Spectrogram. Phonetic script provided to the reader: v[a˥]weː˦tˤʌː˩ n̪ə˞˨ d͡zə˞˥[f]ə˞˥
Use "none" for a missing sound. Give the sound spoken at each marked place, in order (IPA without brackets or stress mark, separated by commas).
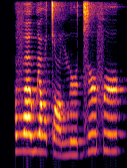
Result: a˥, f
